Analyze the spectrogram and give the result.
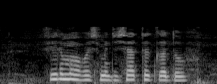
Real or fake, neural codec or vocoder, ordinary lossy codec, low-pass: fake; vocoder, 22.05 kHz, 80 mel bands, WaveNeXt; MP3, 24 kbps; 7.2 kHz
